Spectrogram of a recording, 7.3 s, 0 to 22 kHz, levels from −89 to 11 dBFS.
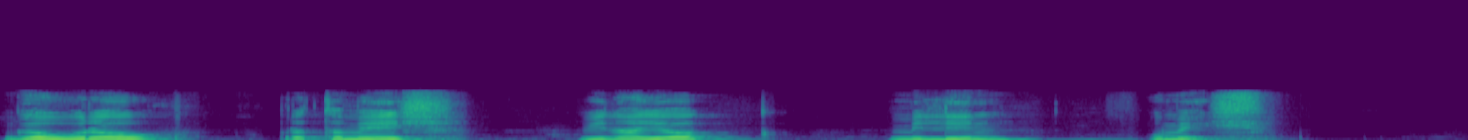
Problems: continuous background conversations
